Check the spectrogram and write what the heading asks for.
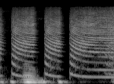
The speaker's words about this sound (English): Can we get an air horn for Dan real quick?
